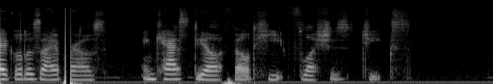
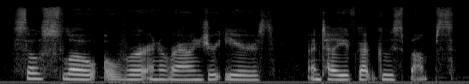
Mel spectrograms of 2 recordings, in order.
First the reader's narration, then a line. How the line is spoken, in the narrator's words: Dean said, his voice pitched low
